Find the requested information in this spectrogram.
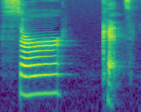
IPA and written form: ˈsɜrkət (circuit)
